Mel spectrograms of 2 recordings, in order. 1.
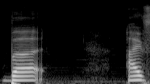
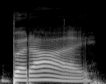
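but 末尾的 t 不发音。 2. but 的 t 连读到 I 里。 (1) "简单的就是but 末尾不发音" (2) "这里but 和I 可以选择连起来but I"

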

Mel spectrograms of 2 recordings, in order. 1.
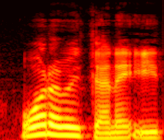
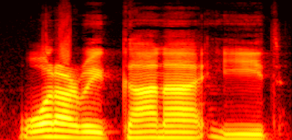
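'gonna' 这个词一带而过，读得快。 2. 'gonna' 这个词读得慢。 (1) "gonna 就舌尖一弹跳就过去了" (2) "gonna 呢千万不能读得慢，不能读成…这好别扭啊"

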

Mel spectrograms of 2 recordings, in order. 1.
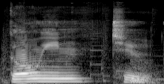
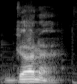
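两个词都完整、分开地读。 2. 这两个词连在一起，读成一个短的弱读形式。

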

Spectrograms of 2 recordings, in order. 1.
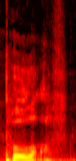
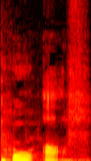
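这两个词是连在一起说的。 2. 这两个词是分开说的。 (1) "连读pull off" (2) "不要读作pull off"

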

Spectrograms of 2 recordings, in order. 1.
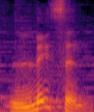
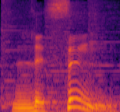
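重音在第一个音节。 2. 重音在第二个音节。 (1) "listen 这个单词的重音是在第一个音节上" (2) "如果重音是在第二个音节上，这个单词应该读作listen，但是这样读是错误的"

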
